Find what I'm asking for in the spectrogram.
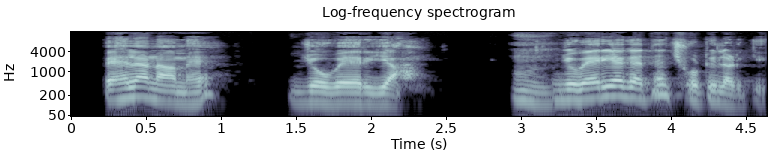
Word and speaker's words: جویریا: اچھا، اس کا پرونسیشن لوگ صحیح نہیں کرتے، جویریا پڑھتے ہیں، جویریا کہتے ہیں، جویریا. – ہاں، تو یہ لفظ ہے جویریا. – صحیح، تلفظ اس کا یہ ہے.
